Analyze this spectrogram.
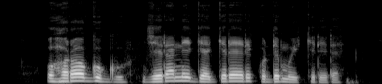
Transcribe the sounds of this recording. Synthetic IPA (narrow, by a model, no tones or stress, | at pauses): oɦɔɾɔɡuɡud͡ʒeːɾaneːɡɛːɡeɾɛɾekodemwekeɾeɾɛ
